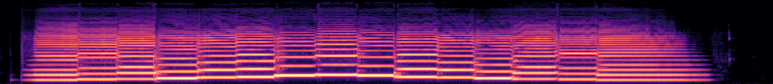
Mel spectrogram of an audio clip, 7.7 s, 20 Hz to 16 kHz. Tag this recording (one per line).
tenor
scale
Aminor
good-sounds
sax
neumann-U87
